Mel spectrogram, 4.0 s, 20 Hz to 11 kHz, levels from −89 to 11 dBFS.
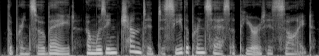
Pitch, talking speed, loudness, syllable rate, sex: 200 Hz, 210 wpm, -19 LUFS, 5.5 syllables/s, female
